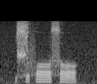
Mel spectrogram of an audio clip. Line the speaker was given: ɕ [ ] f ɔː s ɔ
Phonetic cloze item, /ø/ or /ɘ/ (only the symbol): ɘ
